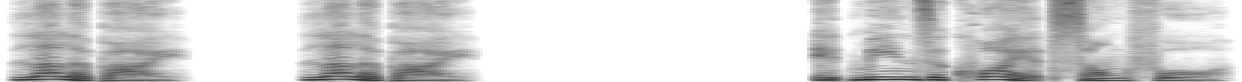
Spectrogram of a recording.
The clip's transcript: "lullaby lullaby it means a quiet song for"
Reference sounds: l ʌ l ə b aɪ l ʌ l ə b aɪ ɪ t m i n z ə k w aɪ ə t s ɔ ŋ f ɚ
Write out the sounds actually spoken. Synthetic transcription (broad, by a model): l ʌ l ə b aɪ l ʌ l ə b aɪ ɪ t m i n z ə k w aɪ ə t s ɔ ŋ f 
